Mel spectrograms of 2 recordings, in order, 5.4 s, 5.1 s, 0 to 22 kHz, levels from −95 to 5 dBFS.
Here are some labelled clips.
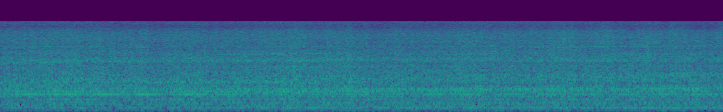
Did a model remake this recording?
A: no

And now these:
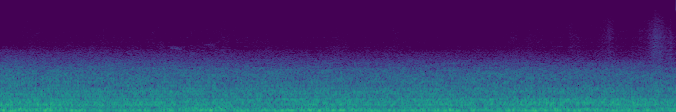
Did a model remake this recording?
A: yes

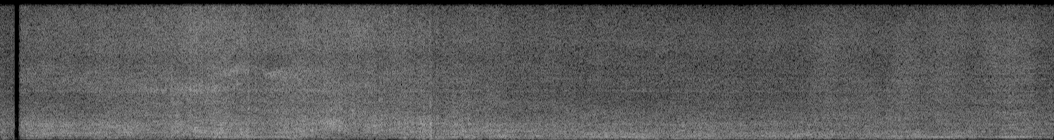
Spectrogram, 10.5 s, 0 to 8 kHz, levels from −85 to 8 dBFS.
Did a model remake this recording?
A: yes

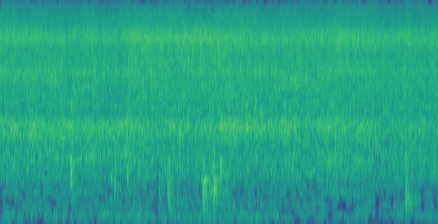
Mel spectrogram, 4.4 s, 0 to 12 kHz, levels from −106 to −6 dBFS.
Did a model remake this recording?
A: no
